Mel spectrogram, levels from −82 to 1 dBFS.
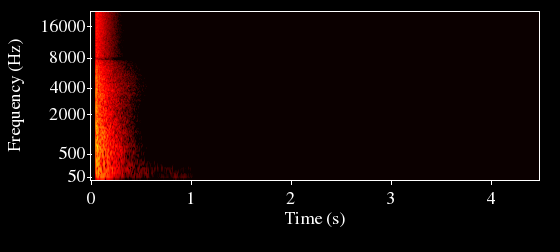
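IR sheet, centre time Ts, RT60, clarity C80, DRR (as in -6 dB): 29 ms, 0.55 s, 10.0 dB, -6.0 dB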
